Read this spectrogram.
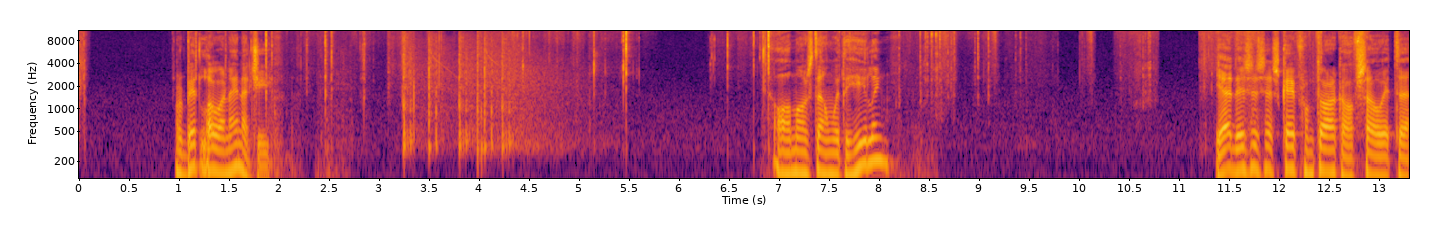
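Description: A young man talks casually and close into a microphone.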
